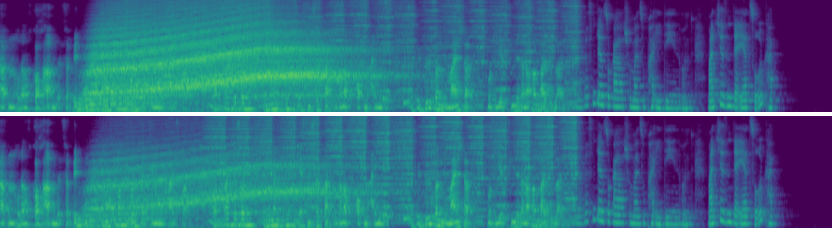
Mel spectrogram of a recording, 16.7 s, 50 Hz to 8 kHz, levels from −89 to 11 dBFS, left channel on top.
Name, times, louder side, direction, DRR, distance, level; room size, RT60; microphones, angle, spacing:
voice 1, 0.0-3.8 4.2-7.8 8.2-9.5 9.8-11.4, right 1 dB, 45° right, 4 dB, 1.6 m, -25 dB
sound 1, 1.4-8.4, left 8 dB, 70° left, 0.3 m, -19 dB
voice 2, 4.0-4.3 8.1-8.4 11.5-15.5, equal, 5° left, 5 dB, 0.5 m, -33 dB
Keyboard (musical), 4.0-11.5, right 5 dB, 75° right, 1.3 m, -31 dB
9.6 x 6.8 x 3.1 m, 0.65 s
head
